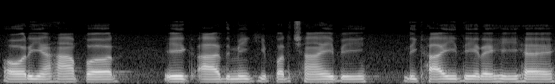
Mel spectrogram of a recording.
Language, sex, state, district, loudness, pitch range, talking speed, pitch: Hindi, male, Bihar, Kaimur, -15 LUFS, 120-130 Hz, 130 wpm, 125 Hz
